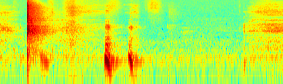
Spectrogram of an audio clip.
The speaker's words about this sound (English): Take three. Clap.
